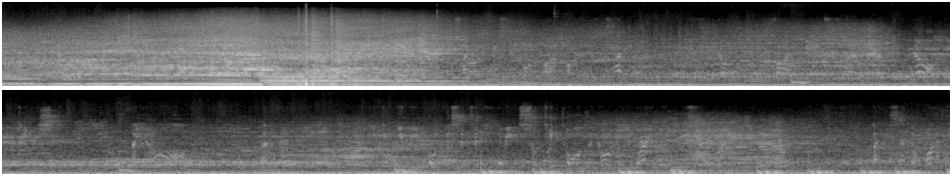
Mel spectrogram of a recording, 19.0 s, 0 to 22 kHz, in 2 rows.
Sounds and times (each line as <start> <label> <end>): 0.0 moto grand prix free practice two 18.9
